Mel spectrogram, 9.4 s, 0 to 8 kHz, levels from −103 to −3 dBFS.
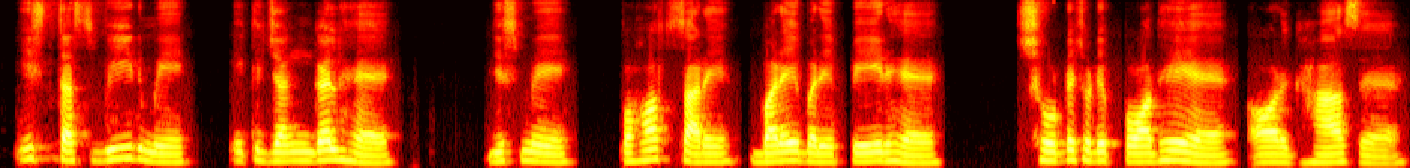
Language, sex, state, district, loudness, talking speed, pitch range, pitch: Hindi, male, Manipur, Imphal West, -19 LUFS, 130 wpm, 130-155 Hz, 140 Hz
